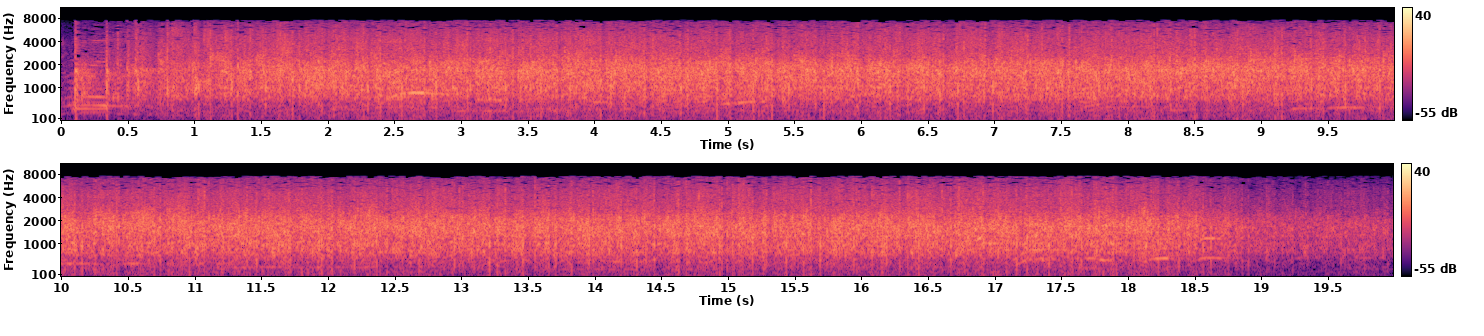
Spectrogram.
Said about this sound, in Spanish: Hablábamos recién de los rostros del público. Podemos al menos tener una pequeña escucha de lo que fue los aplausos, de la reacción.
